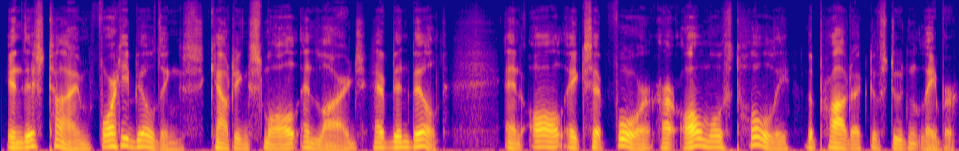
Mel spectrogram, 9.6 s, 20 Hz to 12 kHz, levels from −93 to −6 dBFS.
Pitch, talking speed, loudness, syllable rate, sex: 105 Hz, 150 wpm, -20 LUFS, 4.2 syllables/s, male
